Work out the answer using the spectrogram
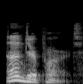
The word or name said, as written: underpart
